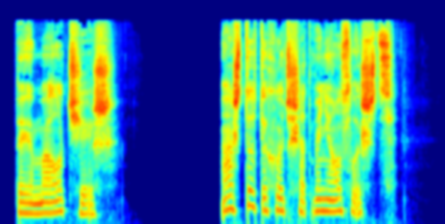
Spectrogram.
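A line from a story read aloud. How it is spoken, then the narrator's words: Lifeless tone. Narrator (Russian): Безжизненным тоном поинтересовалась я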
